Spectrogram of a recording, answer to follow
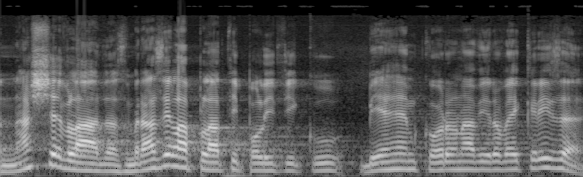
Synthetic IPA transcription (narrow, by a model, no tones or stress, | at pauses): naʃɛʋlaːd̪azmɾazilaplat̪ipɔlit̪ikubjɛɦɛmkɔɾɔnaʋiɾɔʋɛjkɾiːzɛ̰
